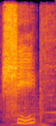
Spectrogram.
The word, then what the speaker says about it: C: I saw some people speculating about the lyrics in C, or She, as it is pronounced in the song.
